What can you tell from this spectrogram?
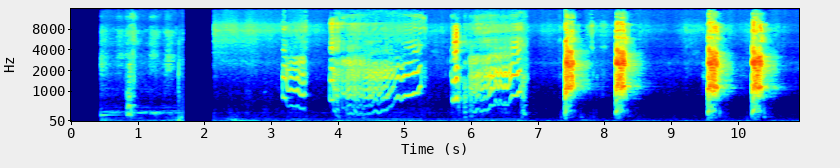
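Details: A Chihuahua that cannot resist going on the bed whines and grumbles in a high, wavering voice, then gives four sharp, yappy barks.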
